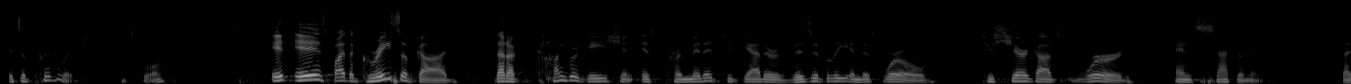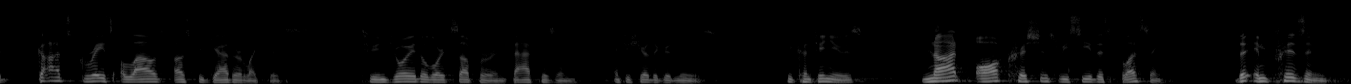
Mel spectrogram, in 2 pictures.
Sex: male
